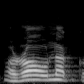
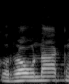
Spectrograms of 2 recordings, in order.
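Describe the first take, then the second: First: रौनक with a short second vowel, rau-nuk; correct pronunciation. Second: रौनक with a long aa, rau-naak; wrong pronunciation. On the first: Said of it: "रौनक नहीं पढ़ेंगे". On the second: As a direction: stretch the end of रौनक into naak. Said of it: "नहीं पढ़ेंगे". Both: Shown as a demonstration.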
